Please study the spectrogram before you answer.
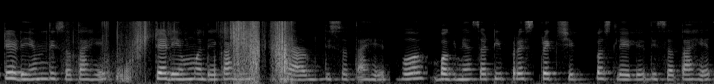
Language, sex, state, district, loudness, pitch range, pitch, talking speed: Marathi, female, Maharashtra, Nagpur, -31 LUFS, 230-255 Hz, 240 Hz, 135 wpm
